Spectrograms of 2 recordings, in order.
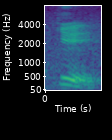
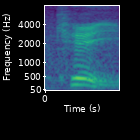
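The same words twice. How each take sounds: First: Said in the usual way. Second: খেই with a puff on K and an "ey" glide; aspirated, gliding খেই; aspirated pronunciation. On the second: Shown as a demonstration. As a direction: breathe out into "khey" for খেই. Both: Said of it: "কে এর উচ্চারণটা হবে".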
